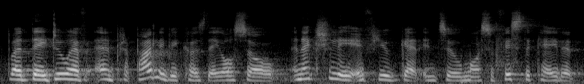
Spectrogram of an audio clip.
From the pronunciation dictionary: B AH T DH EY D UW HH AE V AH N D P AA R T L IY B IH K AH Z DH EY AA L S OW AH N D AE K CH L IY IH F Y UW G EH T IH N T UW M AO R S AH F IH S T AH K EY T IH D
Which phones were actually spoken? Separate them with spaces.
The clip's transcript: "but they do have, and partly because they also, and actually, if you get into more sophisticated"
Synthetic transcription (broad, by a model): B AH T DH EY D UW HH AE V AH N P P AA R T L IY B IH K AH Z DH EY AA L S OW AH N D AE K CH L IY IH F Y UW G EH T IH N T UW M AO R S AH F IH S T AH K EY T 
